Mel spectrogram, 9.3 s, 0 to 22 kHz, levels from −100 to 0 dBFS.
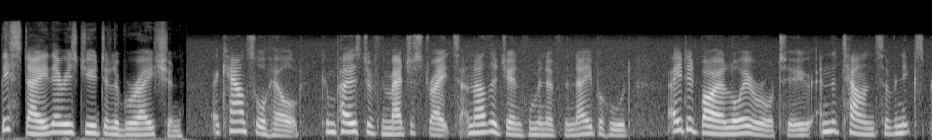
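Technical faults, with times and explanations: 1.87–9.33 s, input switched to a poorer device: from 1.87 s to the end the speech abruptly loses everything above 7.6 kHz and takes on a duller, boxier tone. There is no gap at the changeover and no jump in loudness, but a new background noise appears about 30 dB under the speech. That fresh noise floor and changed colouration, not just a band limit, point to a likely switch to a poorer input device rather than a filter or codec change.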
